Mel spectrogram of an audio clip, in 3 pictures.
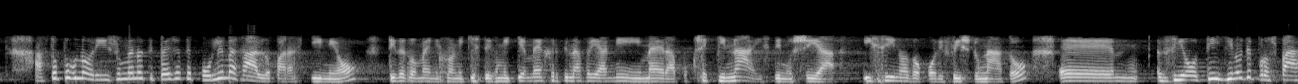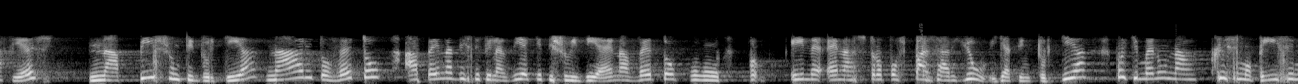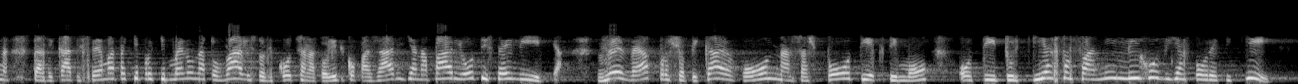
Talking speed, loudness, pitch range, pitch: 145 wpm, -15 LUFS, 170-255 Hz, 210 Hz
